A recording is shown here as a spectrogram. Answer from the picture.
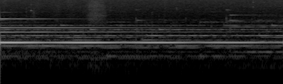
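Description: A singing bowl ringing on after a single strike, its tone fading slowly with a gentle wavering swell about once a second.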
